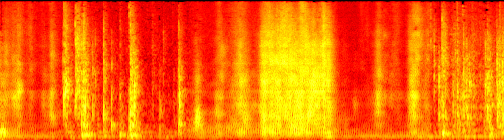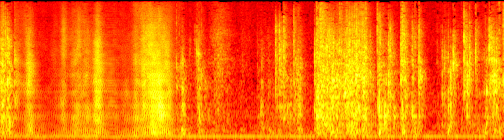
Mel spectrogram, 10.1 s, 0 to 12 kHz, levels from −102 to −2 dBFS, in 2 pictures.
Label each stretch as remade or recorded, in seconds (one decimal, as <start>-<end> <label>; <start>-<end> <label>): 0.0-0.6 remade; 0.6-1.9 recorded; 1.9-4.3 remade; 4.3-5.2 recorded; 5.2-6.8 remade; 6.8-10.1 recorded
